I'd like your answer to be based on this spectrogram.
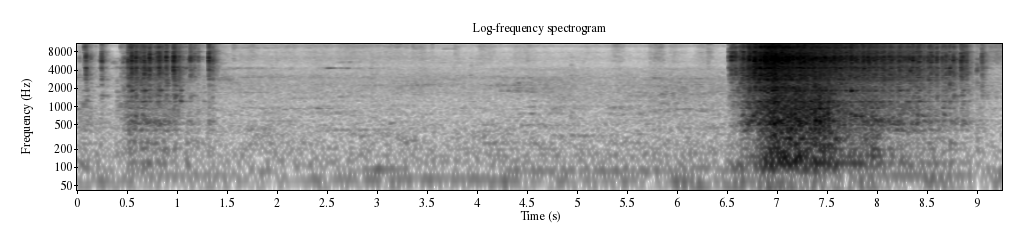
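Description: Sewing machine stitching the lining of a midi dress, a short whir near the start, then a quiet pause and a loud, close burst of stitching later that tails off.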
